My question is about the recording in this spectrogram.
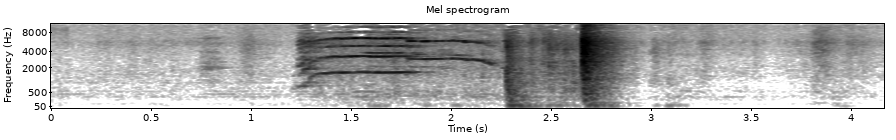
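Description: A door hinge squeaks in a high, nearly steady tone for about a second, then the door knocks twice as it swings shut, the second knock the loudest.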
